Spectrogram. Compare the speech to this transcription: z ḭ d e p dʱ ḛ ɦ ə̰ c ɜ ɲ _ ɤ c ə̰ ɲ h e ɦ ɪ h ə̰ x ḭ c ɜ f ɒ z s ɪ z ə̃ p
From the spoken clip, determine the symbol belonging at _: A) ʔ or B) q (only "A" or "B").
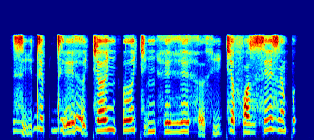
A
